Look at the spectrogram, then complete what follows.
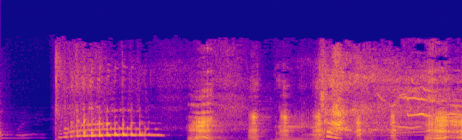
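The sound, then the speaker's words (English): A bird gives one drawn-out, buzzy chirp, then after a brief gap a quick string of shorter, irregular chirps and chattering calls. “Yes, it's just now it's just chirping. This is a new development.”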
